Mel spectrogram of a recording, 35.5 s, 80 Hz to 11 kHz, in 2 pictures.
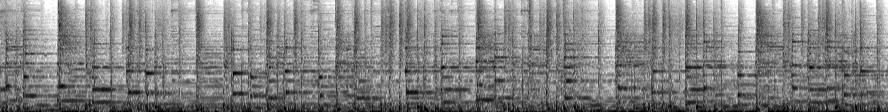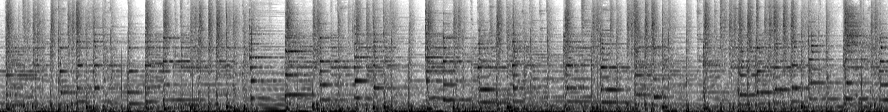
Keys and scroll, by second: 0.2 ctrl+alt+z, 0.4 ctrl+space, 9.3 space, 11.4 space, 19.1 space, 19.8 space, 23.5 ctrl+space, 23.8 ctrl+space, 24.6 space, 28.0 space, 28.7 ctrl+alt+d, 32.6 ctrl+j, 33.9 space, 34.6 ctrl+t.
